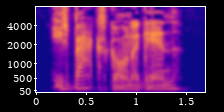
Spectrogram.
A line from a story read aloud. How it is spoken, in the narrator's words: whispered Twoflower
